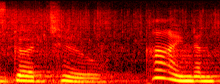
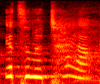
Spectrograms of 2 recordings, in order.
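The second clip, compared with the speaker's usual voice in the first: high, loud alarm; alarmed cry; 10 semitones higher, 6 dB louder than usual. Acted. Helen seeing the mother's attack, high and alarmed.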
